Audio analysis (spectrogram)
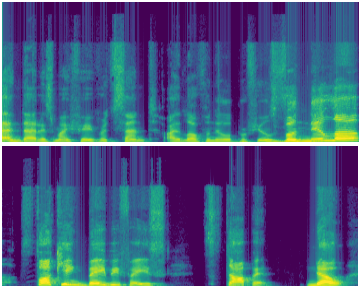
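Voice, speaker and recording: A native Bulgarian speaker, this woman co-hosts a casual wrestling talk show with blunt, emphatic, sweary opinions. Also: mid-range voice. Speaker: co-host of a wrestling preview show.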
